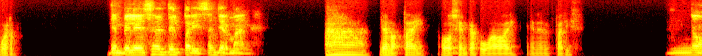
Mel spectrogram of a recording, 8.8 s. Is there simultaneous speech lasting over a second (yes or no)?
no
